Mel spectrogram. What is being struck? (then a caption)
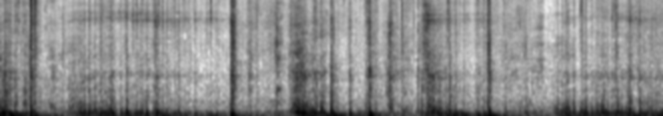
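Bar of soap scraped with a blade. A metal blade scrapes and shaves curls off a solid, dry pink bar of soap held in the hand. Low, crumbly scraping is broken by sharp, bright clicks and crunches, with short pauses between strokes.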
